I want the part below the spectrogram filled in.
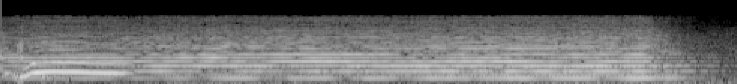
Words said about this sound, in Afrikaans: O, hier kom 'n trein. Dit is nou Dan nou moet jy weet, dit is die geluid wat ek teen moet speel op die verhoog, né?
